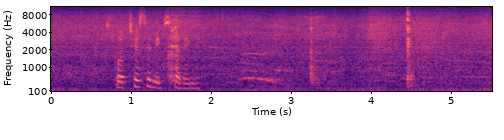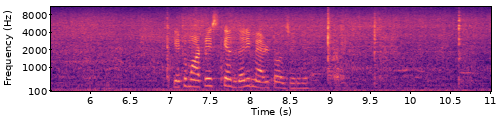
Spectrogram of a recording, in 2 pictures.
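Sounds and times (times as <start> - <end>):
meat sizzling in a frying pan: 0.0 - 11.0.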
